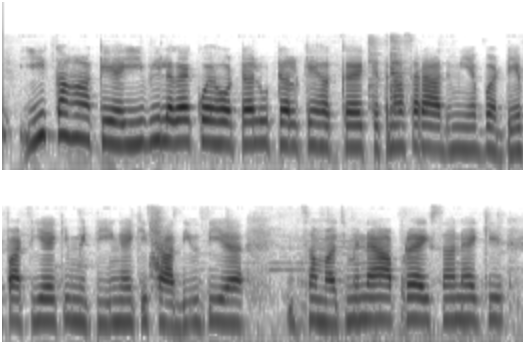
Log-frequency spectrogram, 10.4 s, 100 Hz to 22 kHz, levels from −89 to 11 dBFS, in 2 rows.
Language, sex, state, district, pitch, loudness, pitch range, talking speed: Hindi, female, Bihar, Jamui, 210 Hz, -15 LUFS, 195-235 Hz, 205 wpm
